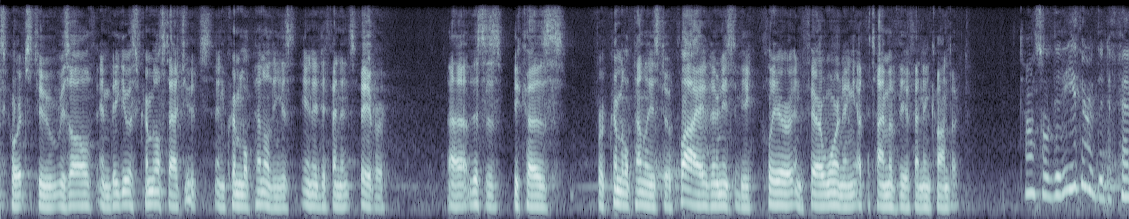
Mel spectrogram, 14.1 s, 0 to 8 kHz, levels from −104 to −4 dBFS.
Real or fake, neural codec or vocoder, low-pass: fake; codec, 16 kHz, 16 kbps, FunCodec, trained on Chinese and English, 50 frames a second; 7.2 kHz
